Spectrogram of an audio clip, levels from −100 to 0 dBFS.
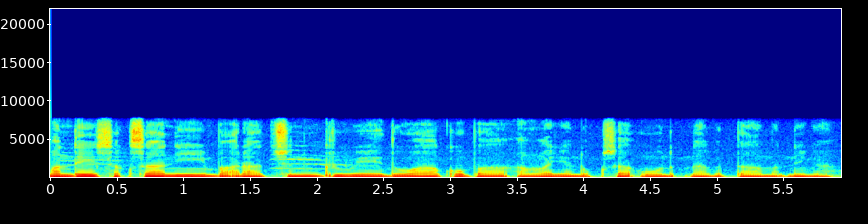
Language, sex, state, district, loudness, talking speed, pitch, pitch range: Garo, male, Meghalaya, South Garo Hills, -17 LUFS, 110 wpm, 85 Hz, 80-90 Hz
